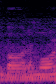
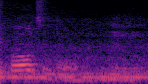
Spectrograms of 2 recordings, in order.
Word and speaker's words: Baltimore: You say Baltimore. Baltimore. I say Baltimore, too. Some people say Baltimore. They put a D in it.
